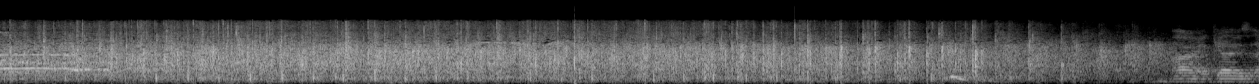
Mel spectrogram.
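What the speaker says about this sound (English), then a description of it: "Everybody give Abby a round of applause" Audience breaks into a long round of dense applause with scattered cheers, sustained loudly before tapering off at the end as a voice starts to speak.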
